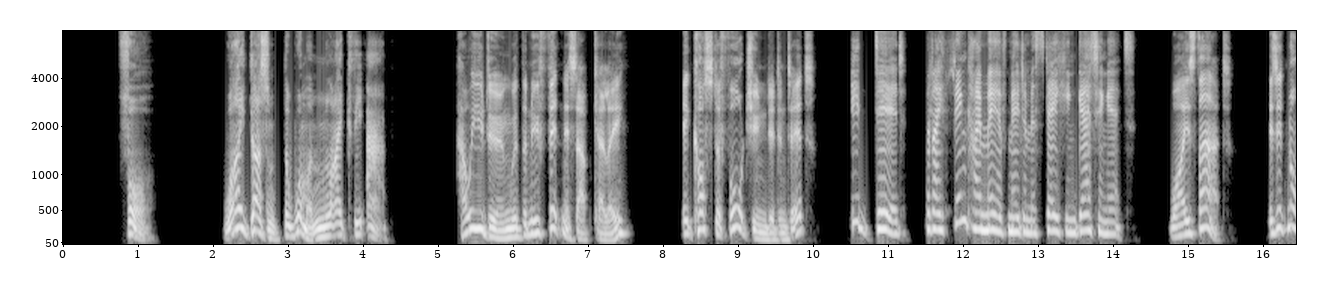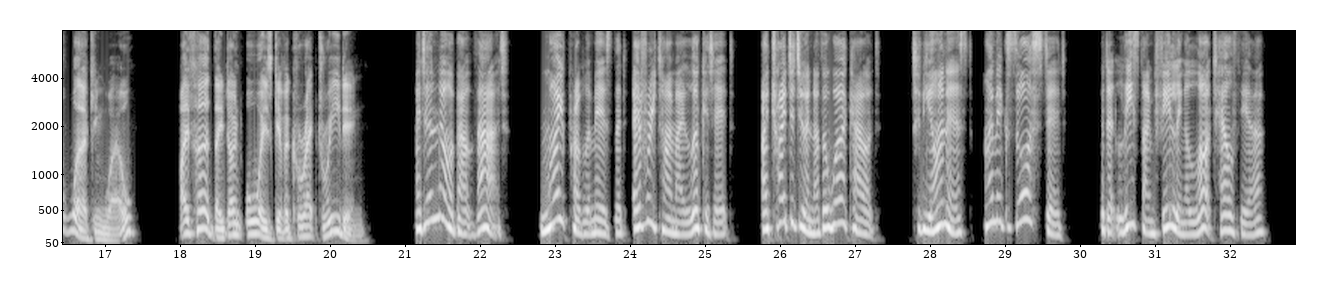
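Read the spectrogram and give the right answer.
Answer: It makes her exercise too much, so she is exhausted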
